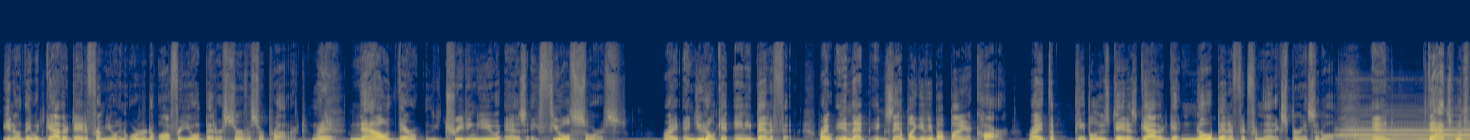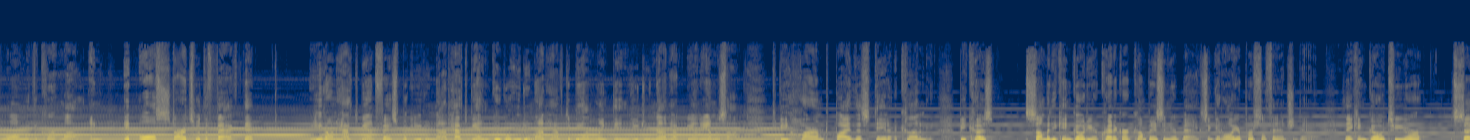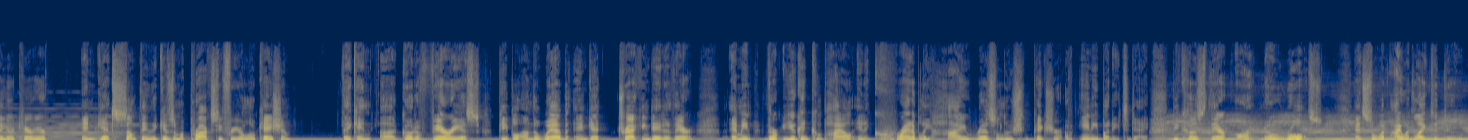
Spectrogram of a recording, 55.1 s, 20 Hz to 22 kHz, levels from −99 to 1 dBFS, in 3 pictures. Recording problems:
background music; loud; throughout; 5 dB below the speech

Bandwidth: 15 kHz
